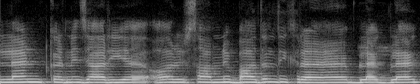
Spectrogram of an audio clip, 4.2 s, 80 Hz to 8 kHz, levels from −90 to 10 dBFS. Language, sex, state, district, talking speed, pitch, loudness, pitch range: Hindi, female, Odisha, Nuapada, 200 wpm, 255 Hz, -12 LUFS, 250-265 Hz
